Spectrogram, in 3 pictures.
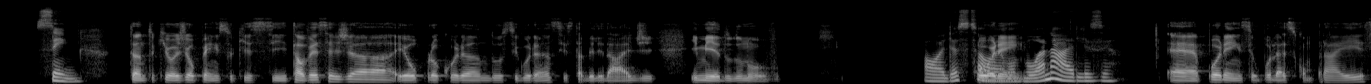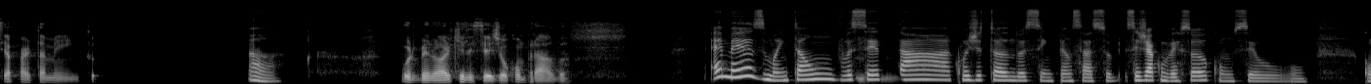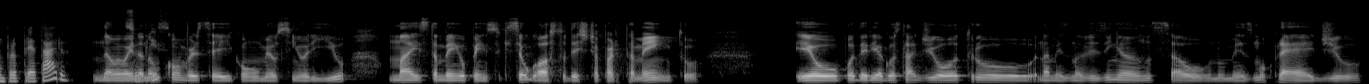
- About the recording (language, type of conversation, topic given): Portuguese, advice, Devo comprar uma casa própria ou continuar morando de aluguel?
- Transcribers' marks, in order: tapping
